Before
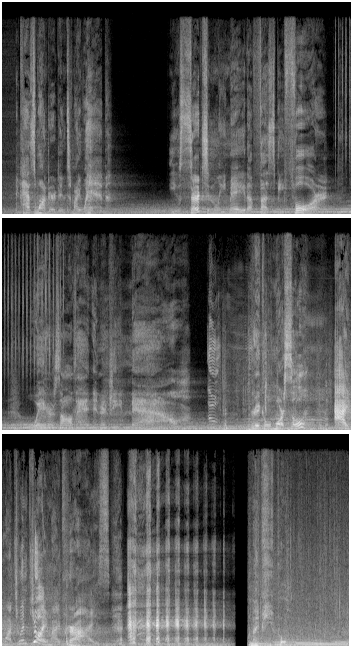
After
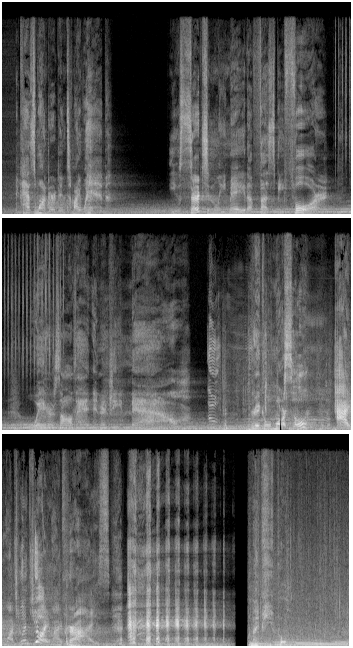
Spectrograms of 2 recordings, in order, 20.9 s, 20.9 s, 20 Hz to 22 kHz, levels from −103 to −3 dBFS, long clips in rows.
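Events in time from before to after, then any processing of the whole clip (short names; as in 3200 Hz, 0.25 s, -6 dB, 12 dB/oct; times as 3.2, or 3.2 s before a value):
0.91–1.58 band shelf 1000 Hz +9.5 dB 1.3 oct
12.53–15.21 three bands offset in time highs, mids, lows 40/180 ms, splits 230/3100 Hz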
